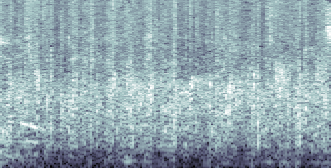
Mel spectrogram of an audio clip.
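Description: A church congregation applauds steadily and fairly loudly, a dense wash of clapping sustained for a couple of seconds with no gaps.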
